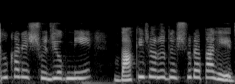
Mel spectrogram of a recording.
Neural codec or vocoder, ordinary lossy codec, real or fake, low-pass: codec, 16 kHz, 1 kbps, X-Codec, HuBERT features, trained on general audio; none; fake; 7.2 kHz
